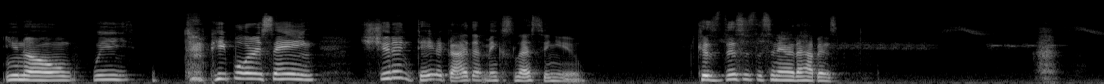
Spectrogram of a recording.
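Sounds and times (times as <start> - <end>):
speech: 0.0 - 5.9, 7.0 - 8.5
bird chirping with thin high sustained tones: 6.2 - 11.0.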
